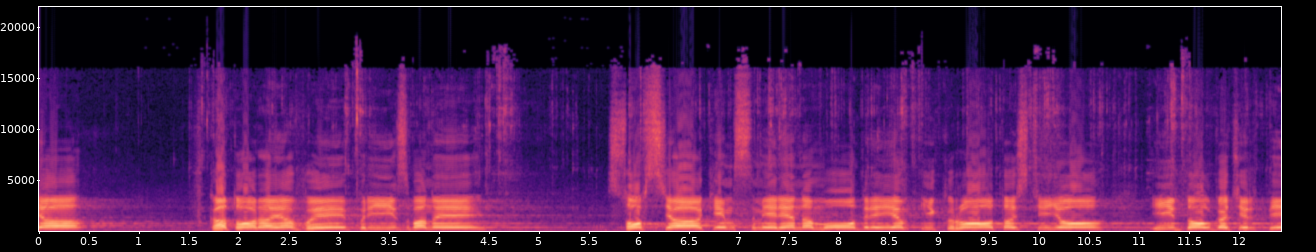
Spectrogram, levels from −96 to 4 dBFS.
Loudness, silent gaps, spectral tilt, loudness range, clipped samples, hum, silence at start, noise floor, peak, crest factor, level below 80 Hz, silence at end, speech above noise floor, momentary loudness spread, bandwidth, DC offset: -11 LUFS; none; -3 dB/octave; 3 LU; 0.2%; none; 0 s; -42 dBFS; 0 dBFS; 12 dB; -48 dBFS; 0 s; 31 dB; 11 LU; 17 kHz; under 0.1%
